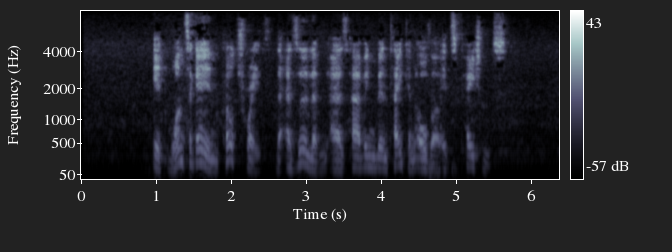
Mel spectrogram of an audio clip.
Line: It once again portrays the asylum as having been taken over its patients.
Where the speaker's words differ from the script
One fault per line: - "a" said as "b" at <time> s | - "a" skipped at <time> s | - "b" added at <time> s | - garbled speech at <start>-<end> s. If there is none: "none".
none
